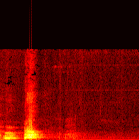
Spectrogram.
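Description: A dog barking, with a sharp, very loud bark about half a second in. It is an alert bark at what the owner thinks are squirrels outside.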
